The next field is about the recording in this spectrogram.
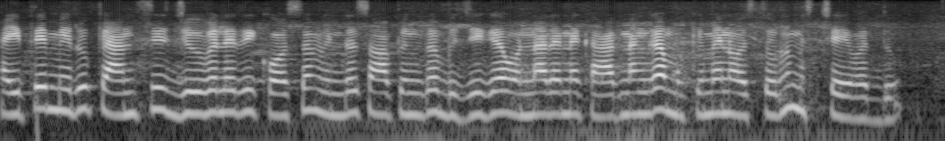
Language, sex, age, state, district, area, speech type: Telugu, female, 18-30, Andhra Pradesh, Vizianagaram, rural, read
